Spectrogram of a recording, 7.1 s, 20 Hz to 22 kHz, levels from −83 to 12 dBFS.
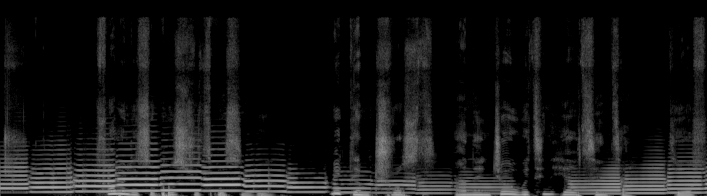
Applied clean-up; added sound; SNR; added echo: classical method spectral subtraction.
